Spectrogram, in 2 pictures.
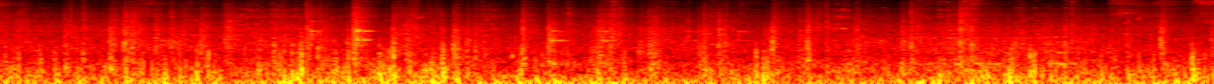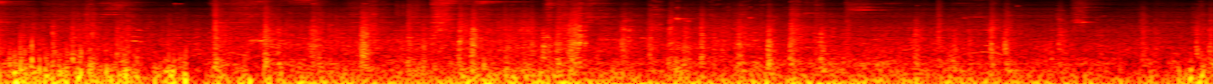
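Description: Moving passenger train heard from an open window of the carriage: the wheels clatter over rail joints and points with frequent, irregular sharp clacks above a steady low rumble.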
